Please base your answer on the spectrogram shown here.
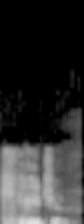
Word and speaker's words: Kajan: the name stuck so now if I want to keep ragin I have to keep Cajun so for every taste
